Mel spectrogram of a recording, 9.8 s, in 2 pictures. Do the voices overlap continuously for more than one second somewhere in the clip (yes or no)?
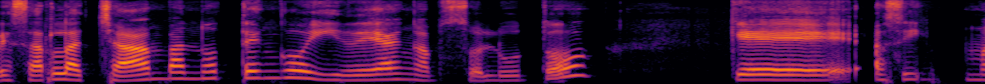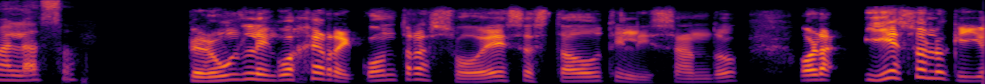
no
